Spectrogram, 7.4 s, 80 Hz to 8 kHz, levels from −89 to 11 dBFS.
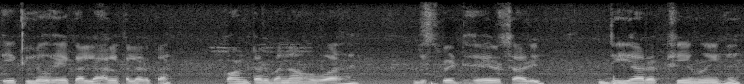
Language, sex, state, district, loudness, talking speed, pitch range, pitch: Hindi, male, Uttar Pradesh, Lucknow, -15 LUFS, 145 wpm, 90-105 Hz, 100 Hz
